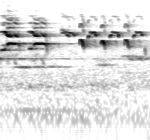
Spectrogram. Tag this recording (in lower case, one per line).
wild animals
animal
bird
